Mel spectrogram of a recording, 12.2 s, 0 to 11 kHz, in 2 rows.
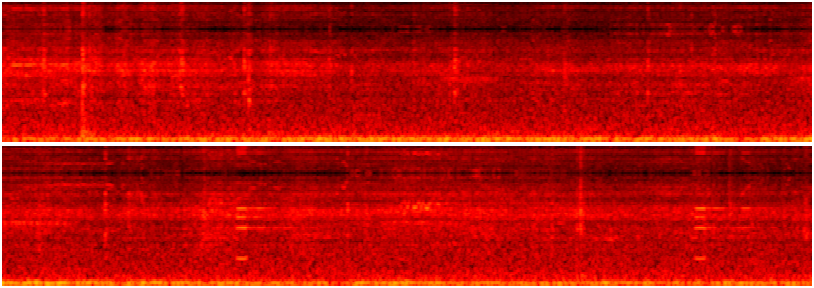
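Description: Electric brushless 1/10 scale RC buggies racing on the track, a faint high motor whine with scattered clicks, under a steady low wind rumble on the microphone.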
